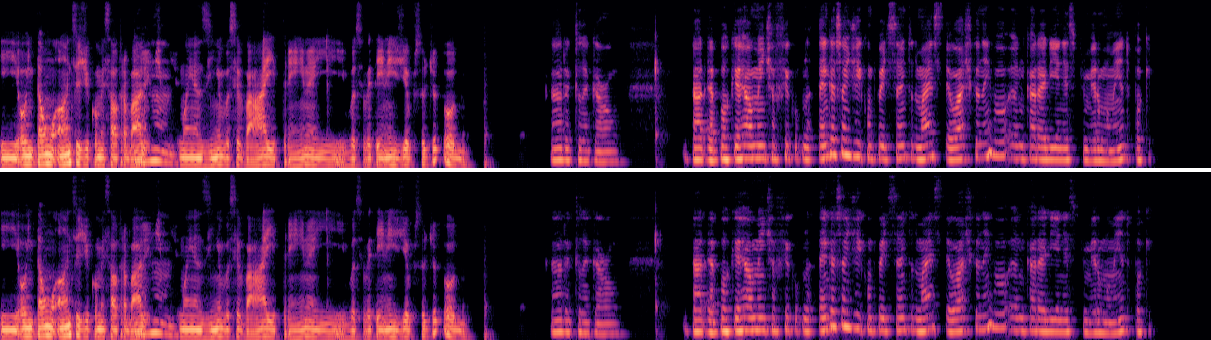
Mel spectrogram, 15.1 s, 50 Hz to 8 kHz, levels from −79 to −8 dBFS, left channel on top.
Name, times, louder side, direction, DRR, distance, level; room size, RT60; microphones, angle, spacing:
voice 1, 0.0-1.9 2.2-5.8, left 1 dB, 25° left, 0.4 m, -24 dB
voice 2, 1.7-2.3 6.9-8.2 8.7-14.4, left 2 dB, 90° left, 1.1 m, -29 dB
10.5 x 3.7 x 2.6 m
head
